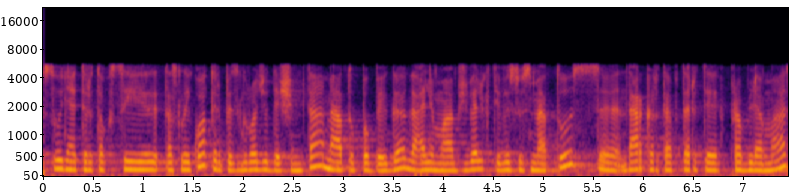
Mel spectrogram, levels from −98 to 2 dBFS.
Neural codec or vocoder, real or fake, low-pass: none; real; 5.4 kHz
